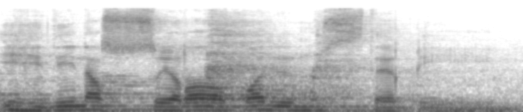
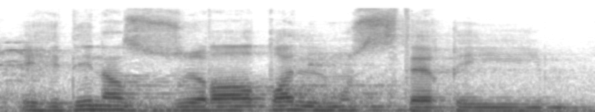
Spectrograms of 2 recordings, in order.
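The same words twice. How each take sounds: First: The s in sirat is emphatic. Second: The s in sirat sounds z-like. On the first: "dibaca dengan shad murni" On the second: "dibaca dengan shad musyammah bizai"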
